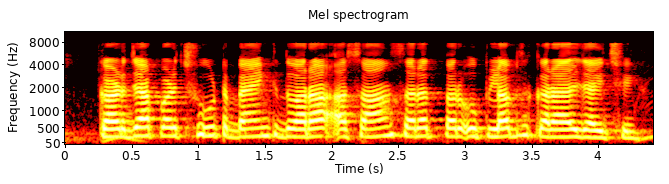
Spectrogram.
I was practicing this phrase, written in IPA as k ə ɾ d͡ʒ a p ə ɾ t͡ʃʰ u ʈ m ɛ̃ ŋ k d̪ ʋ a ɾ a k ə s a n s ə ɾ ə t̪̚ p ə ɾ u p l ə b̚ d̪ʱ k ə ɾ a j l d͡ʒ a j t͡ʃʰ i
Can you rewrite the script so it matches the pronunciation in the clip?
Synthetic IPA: k ə ɾ d͡ʒ a p ə ɾ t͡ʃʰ u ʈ b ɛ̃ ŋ k d̪ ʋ a ɾ a ʔ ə s a n s ə ɾ ə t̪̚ p ə ɾ u p l ə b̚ d̪ʱ k ə ɾ a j l d͡ʒ a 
